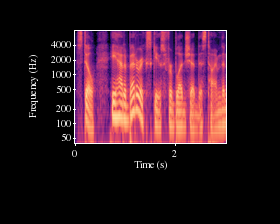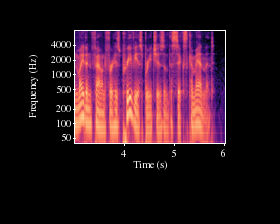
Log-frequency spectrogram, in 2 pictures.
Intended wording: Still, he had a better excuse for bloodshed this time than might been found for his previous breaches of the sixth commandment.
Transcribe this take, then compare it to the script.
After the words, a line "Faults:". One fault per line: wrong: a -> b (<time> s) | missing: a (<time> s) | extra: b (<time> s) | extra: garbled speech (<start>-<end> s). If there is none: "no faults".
Still, he had a better excuse for bloodshed this time than might been found for his previous breaches of the sixth commandment.
Faults:
no faults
